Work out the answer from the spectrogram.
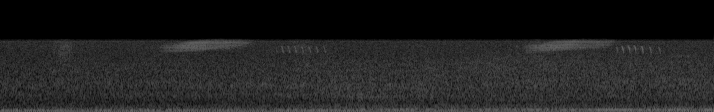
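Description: A small songbird singing twice, each phrase a high note followed by a quick trill, over a steady hiss and low rumble.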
